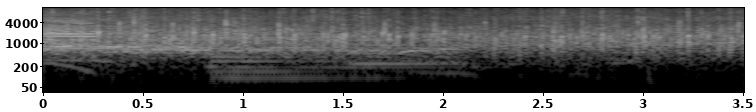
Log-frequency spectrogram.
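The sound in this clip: An audience breaks into dense, even applause that holds for several seconds at a fairly soft level, with a voice briefly heard over the clapping.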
